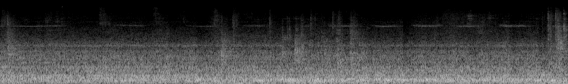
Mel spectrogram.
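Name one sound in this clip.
A van drives past on the street.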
